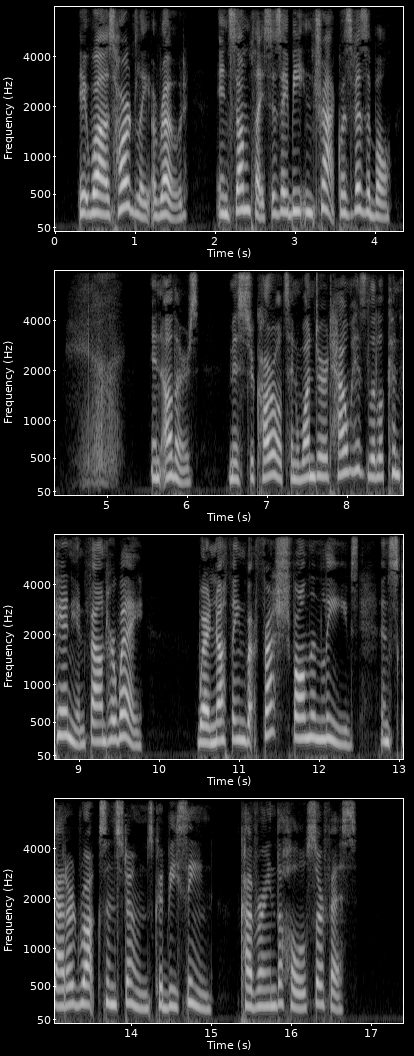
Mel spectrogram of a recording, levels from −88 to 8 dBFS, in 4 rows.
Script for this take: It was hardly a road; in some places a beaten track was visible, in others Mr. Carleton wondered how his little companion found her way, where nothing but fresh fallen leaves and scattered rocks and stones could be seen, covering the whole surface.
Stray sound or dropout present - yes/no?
yes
